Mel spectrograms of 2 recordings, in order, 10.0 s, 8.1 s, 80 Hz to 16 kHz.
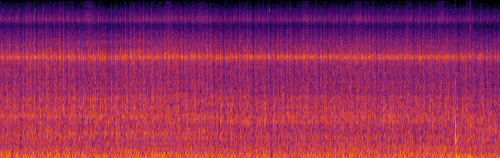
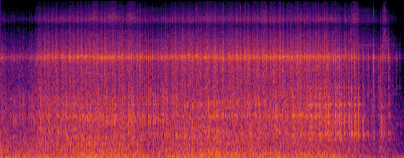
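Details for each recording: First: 1982 Jeep Cherokee with carburetor, first start in years after sitting, running on brake cleaner sprayed into carburetor: fires up and settles into steady run, no obvious knock or misfire; fuel system later found clogged. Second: 1982 Jeep Cherokee, not run in years, fresh fuel added and no fuel yet in the glass filter: uneven, stumbling run with an irregular beat that sags and fades out at the end. Rough running from fuel starvation; oil level checked fine.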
